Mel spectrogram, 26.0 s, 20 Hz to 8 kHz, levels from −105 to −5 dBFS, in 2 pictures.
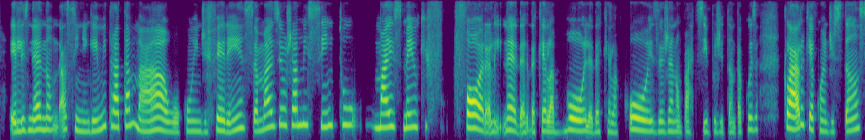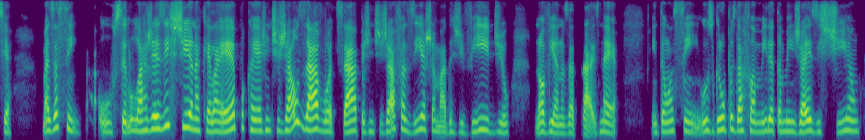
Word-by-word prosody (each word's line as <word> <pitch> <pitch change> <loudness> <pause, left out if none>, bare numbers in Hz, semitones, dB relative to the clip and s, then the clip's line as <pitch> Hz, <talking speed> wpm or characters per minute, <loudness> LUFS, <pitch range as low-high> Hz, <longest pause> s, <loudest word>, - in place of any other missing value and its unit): Eles, 225 +3 +1
né, 240 +1 +3
não, 250 -1 -3
assim, 260 -2 -4
ninguém 215 +1 -3
me 290 +6 -2
trata 310 0 +1
mal 240 - +2
ou - - -5
com 220 0 -7
indiferença, 220 +3 -1
mas 290 +7 -1
eu 350 -1 -2
já 340 0 +2
me 350 0 0
sinto 345 +2 -4 0.3
mais 295 +2 +3
meio 295 +2 0
que 320 - -15
fo - - -19
fora 280 -6 +7
ali, - - -5
né, 240 -2 +2
daquela 215 +2 -2
bolha, 225 +3 +2
daquela 205 -2 -9
coisa, 225 -5 +2
já 215 0 -5
não - - -7
participo 205 0 -10
de 200 - -11
tanta 100 0 -10
coisa. 255 - -6 0.4
Claro 285 +4 +7
que 290 - -1
é 260 - +2
com 230 - -8
a 215 - -6
distância, 220 +6 -5 0.4
mas 230 - 0
assim, 265 -6 -2 0.3
o 200 0 -6
celular 220 +3 0
já 265 +3 +5
existia 295 0 +3
naquela 215 -3 -1
época 255 +5 +2
e 225 - +1
a - - 0
gente 230 0 -7
já 230 +2 +2
usava 260 - +5
o - - -2
WhatsApp, 215 +2 +2
a - - -9
gente 200 -1 -10
já 210 +5 +1
fazia 250 -1 -3
chamadas 185 - -5
de 195 - -11
vídeo 200 -1 -5 0.4
9 205 +1 0
anos 175 -2 -5
atrás, 185 - -3
né. 205 -3 -2 0.6
Então 200 +2 -4
assim, 215 -2 -6
os 220 +1 -2
grupos 250 +3 0
da 225 0 +3
família 220 0 -2
também 215 -1 -4
já 200 +1 +3
existiam 215 +1 -3
225 Hz, 170 wpm, -23 LUFS, 210-265 Hz, 0.6 s, fora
